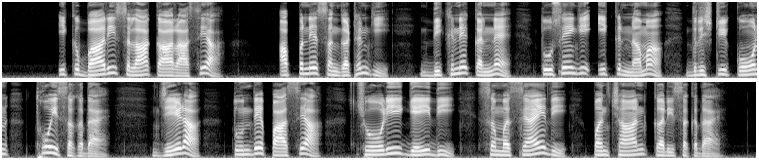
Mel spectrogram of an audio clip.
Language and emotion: Dogri, neutral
